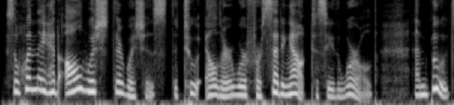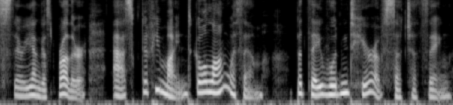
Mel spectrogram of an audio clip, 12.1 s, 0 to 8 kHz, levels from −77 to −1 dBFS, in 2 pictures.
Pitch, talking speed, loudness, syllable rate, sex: 215 Hz, 200 wpm, -19 LUFS, 4.5 syllables/s, female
